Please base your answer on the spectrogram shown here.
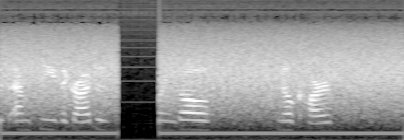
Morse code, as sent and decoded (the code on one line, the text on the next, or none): none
